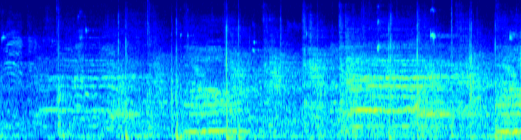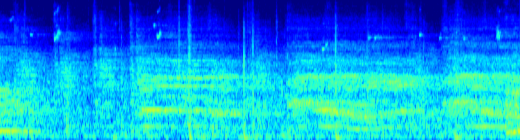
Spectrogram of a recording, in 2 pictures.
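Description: A basketball swishes through a net.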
